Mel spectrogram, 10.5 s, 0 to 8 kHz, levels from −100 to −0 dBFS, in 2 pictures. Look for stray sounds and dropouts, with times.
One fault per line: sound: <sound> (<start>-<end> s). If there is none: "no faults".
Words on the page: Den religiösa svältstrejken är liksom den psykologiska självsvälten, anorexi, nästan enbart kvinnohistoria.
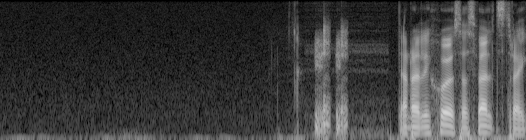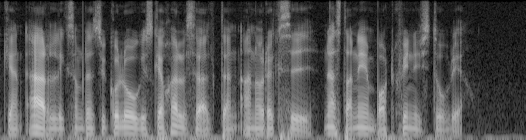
sound: laugh (3.1-3.5 s)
